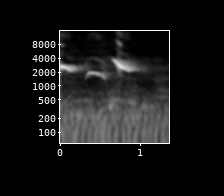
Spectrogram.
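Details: A caged Green-winged saltator (Saltator similis), kept as a song bird and recorded on 22 April, sings a loud, clear whistled three-note phrase: two level notes, then a bright one sliding downward. No other sounds.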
